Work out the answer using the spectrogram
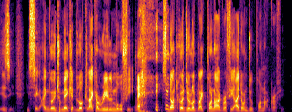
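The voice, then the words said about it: Imitates another person's voice, poorly. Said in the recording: “that's a terrible impression, by the way.”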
